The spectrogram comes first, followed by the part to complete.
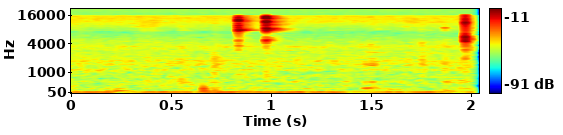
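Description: Quiet room tone with two faint clicks close together about a second in: the click of advancing a lecture slide.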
